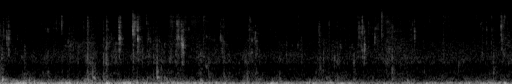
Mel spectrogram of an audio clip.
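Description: People eating a meal: chewing and smacking mouth sounds with many short, scattered clicks, over a steady low rumble.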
